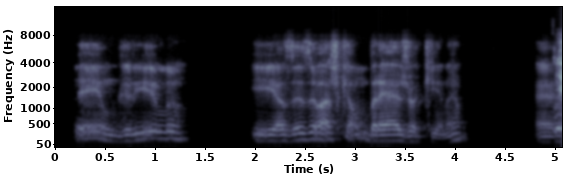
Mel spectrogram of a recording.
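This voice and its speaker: Lively in intonation, a man with a plain, everyday voice speaks at a medium pitch. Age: 60s. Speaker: live stream host. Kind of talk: live Q&A talk.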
